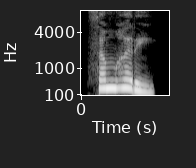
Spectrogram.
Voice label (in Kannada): "ಸಂಹಾರ", Kannada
